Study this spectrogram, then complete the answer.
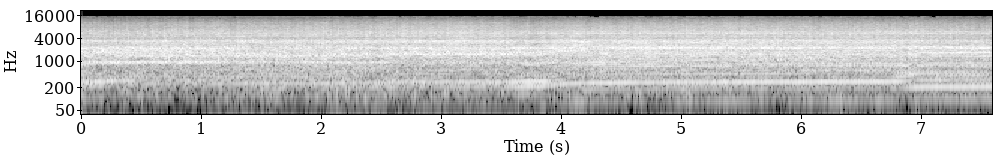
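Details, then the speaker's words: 1979 Evinrude 55 hp outboard in neutral, with the original carb reinstalled and the reeds inspected, still revving high at idle: a buzzing note that steps up and down on its own. The idle surges, and the owner suspects the float needle is not seating; unconfirmed. "gonna do it again i can i can tell by that noise float needle not seating sucking gas"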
